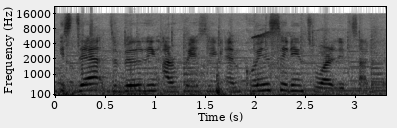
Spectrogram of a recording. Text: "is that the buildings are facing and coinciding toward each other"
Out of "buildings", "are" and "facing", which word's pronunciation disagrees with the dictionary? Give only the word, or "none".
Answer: buildings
